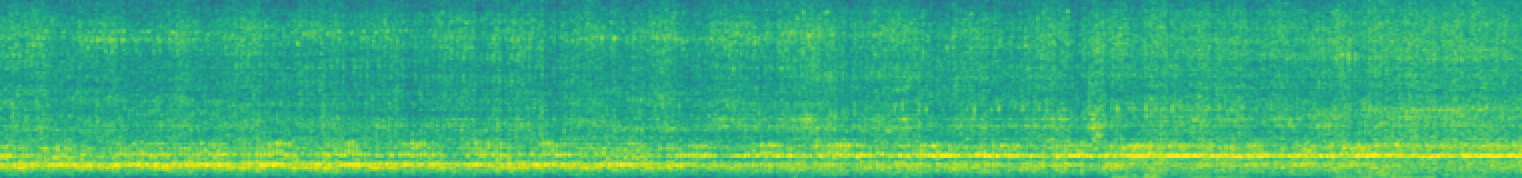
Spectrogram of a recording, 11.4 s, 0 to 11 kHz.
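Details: 2007-2013 Toyota Corolla: a busy, ratchet-like ticking and rattling from the engine area over a quiet idle. The source is unknown.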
